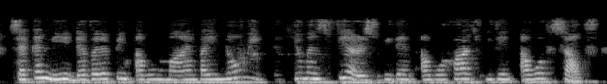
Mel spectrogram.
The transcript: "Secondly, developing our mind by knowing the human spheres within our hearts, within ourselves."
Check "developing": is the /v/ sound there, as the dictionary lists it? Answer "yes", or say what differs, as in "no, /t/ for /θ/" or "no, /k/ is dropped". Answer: yes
